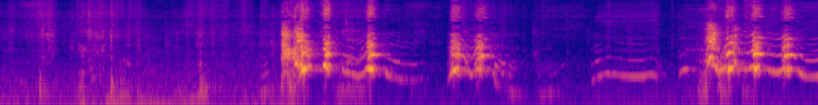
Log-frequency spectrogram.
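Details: Deutsch Drahthaar puppy named Gustl, in its third week of bench training: bursts of short, sharp barks in clusters, with high tonal whines slurring between them and brief quiet gaps.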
